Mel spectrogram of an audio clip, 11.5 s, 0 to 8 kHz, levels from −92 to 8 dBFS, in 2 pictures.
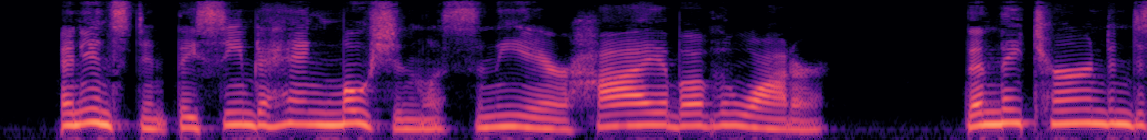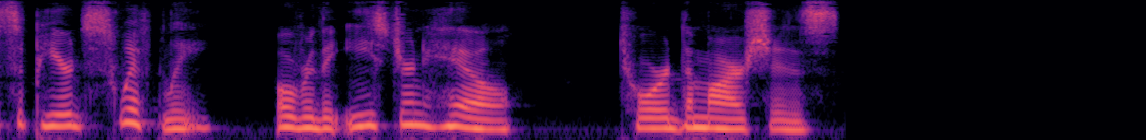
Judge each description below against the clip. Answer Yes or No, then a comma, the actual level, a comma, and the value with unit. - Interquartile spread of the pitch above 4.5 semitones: Yes, average, 5.1 semitones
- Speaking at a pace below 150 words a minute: Yes, average, 140 wpm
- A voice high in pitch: Yes, high, 200 Hz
